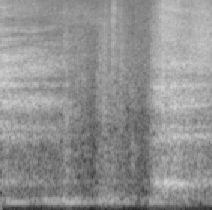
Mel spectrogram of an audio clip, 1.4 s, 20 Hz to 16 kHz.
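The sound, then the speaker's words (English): A person demonstrating a deep-breathing technique takes one deep, audible breath in, then pushes it out with a rush of air, fairly loud, with no talking. “it teaches like he does a lot of like breathing techniques and stuff too, like taking like 35 really deep breaths where you just go.”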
